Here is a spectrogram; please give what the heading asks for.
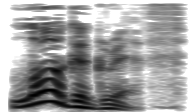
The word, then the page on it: logogriph: British English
